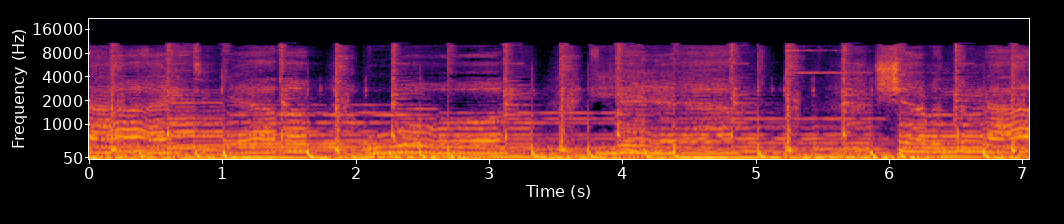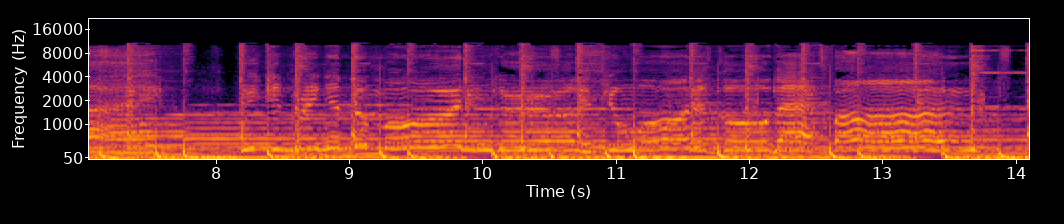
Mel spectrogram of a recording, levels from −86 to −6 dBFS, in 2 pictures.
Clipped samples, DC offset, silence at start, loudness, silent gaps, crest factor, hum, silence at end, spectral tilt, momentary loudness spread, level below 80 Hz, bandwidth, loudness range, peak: under 0.1%; under 0.1%; 0 s; -23 LUFS; none; 12 dB; none; 0 s; -5 dB/octave; 3 LU; -26 dBFS; 11 kHz; 1 LU; -8 dBFS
